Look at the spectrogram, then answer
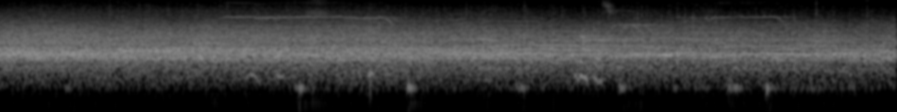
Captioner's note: cheers and applause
